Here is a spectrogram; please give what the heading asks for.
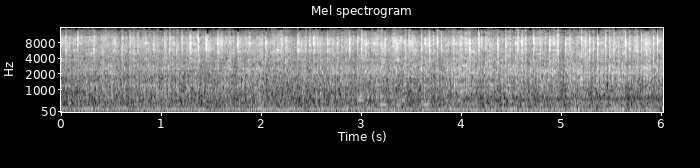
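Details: Nissan Navara diesel idling: busy metallic rattle over the clatter, loud worn slack timing chain; chain could jump if driven, replacement advised.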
